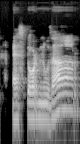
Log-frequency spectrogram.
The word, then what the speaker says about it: estornudar: Estornudar, to sneeze, all stressed on the last syllable, estornudar. It's not estornudar or estornudar.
